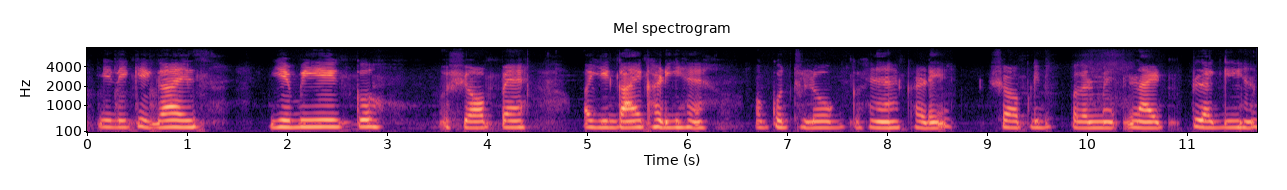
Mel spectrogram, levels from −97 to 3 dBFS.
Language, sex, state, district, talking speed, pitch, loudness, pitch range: Hindi, female, Uttar Pradesh, Jalaun, 135 wpm, 225 Hz, -20 LUFS, 215-235 Hz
